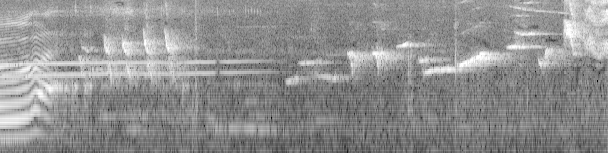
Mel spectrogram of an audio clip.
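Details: Caged orange-headed thrush hung in a row with others, recorded as a lure to train singing birds; varied bright whistles, a quick rising-falling note then rapid high trills and slurred phrases climbing toward the top of the range.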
